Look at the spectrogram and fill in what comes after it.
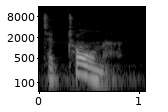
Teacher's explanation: We're not trying to rush 2 full syllables before an accent. We're going to go ahead and accent it in the middle so that we can take a little bit of stress off the end. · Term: accent shift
